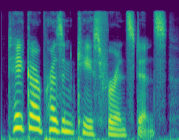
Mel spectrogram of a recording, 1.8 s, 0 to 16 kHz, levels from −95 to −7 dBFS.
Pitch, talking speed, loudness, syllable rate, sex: 225 Hz, 200 wpm, -17 LUFS, 5.8 syllables/s, female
